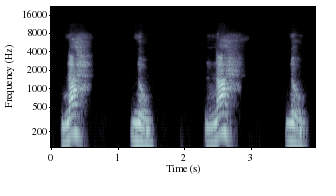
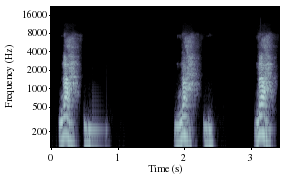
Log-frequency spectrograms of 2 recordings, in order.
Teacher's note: An aspirant H in Nuwaubic, just as in Arabic, is when you actually breathe out as you pronounce the H.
